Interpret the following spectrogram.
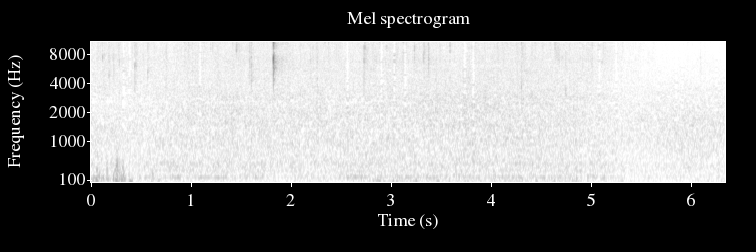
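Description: Steady rain falling on wet paving, an even hiss with scattered drip ticks. There are a couple of low thumps in the first half-second.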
